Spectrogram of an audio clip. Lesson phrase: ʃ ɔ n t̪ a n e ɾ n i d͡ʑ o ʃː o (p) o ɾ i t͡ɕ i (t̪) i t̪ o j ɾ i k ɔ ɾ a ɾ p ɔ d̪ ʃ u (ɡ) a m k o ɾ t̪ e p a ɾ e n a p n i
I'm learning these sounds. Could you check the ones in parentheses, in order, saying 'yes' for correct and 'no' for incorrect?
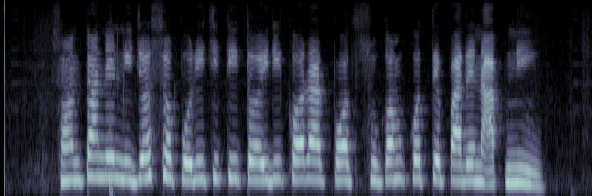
yes, yes, yes

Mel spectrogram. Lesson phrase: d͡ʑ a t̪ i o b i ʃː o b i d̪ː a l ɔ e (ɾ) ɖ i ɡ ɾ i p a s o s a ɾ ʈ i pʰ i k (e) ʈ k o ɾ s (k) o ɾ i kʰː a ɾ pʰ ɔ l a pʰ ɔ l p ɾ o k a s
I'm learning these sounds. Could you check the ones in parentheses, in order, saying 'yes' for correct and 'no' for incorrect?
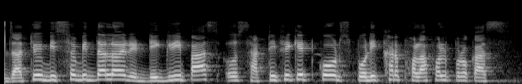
yes, yes, no

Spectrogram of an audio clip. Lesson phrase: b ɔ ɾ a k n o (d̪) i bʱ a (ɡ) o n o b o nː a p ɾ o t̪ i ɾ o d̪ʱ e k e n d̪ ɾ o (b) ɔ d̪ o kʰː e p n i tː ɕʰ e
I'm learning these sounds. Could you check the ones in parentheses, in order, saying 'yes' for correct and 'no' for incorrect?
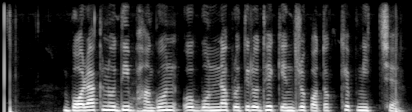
yes, yes, no

